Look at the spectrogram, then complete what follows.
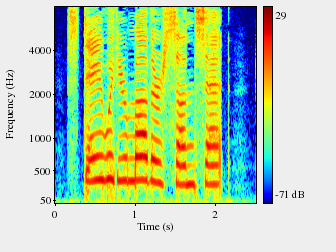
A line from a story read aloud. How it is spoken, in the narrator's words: shouted Annie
